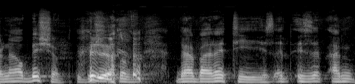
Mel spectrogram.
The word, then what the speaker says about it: Berberati: Your first internship was at the same diocese which you are now bishop, the Bishop of Berberati. Is it, I'm pronouncing it correctly? Yeah, Berberati.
